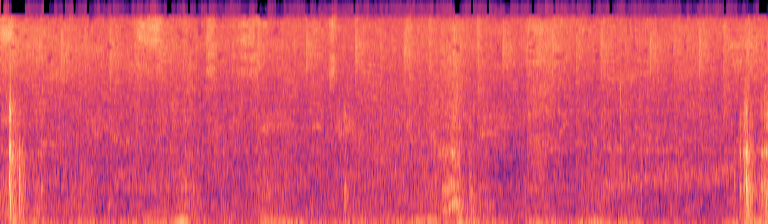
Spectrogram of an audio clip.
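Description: Drift car engine in the Assetto Corsa racing game revving up and down in repeated surges, loud and close, with tire noise mixed in and no talk.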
